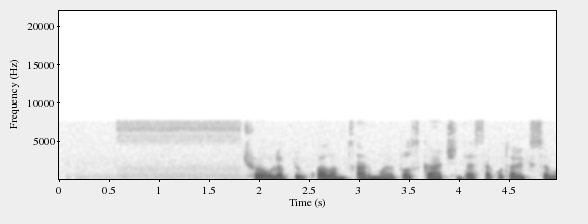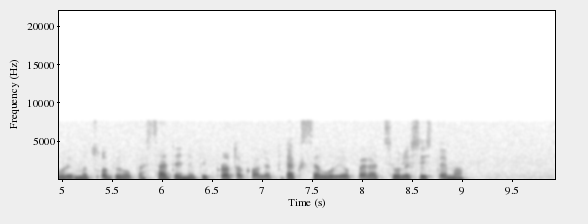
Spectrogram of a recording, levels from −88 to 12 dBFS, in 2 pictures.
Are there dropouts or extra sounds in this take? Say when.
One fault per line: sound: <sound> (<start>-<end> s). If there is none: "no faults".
no faults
